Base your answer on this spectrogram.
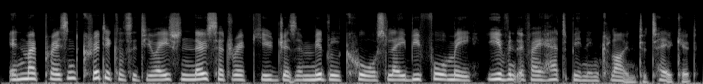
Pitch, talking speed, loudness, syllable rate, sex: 215 Hz, 195 wpm, -18 LUFS, 5.7 syllables/s, female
